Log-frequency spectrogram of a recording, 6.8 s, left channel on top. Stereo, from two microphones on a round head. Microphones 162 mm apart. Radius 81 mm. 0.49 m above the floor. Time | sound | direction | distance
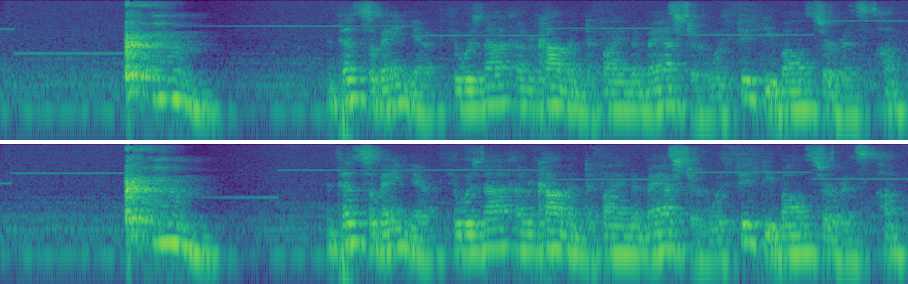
0.9 | throat clearing | 15° left (ahead or behind) | 1.2 m
2.4 | a man speaking | 25° right (ahead or behind) | 1.0 m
